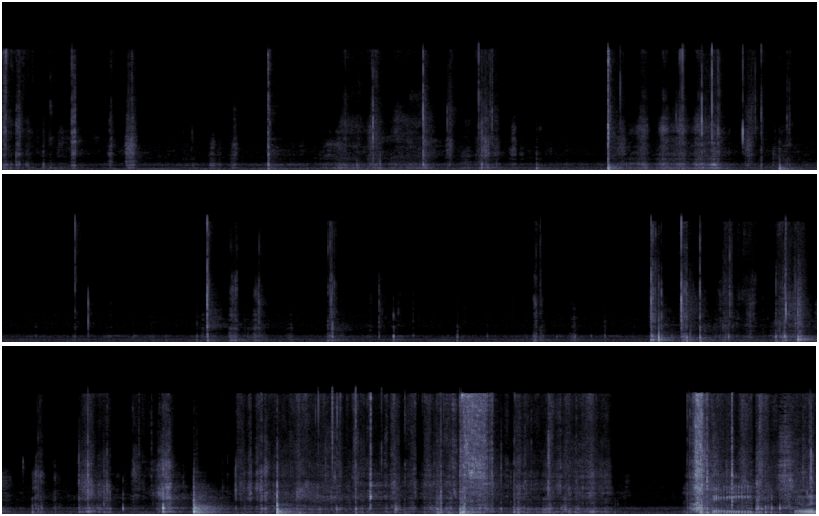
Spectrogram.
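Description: A pocket-knife blade slitting the clear plastic wrap on a cardboard parcel, then the wrap being torn and the box opened: scattered scrapes, clicks and crinkling rustles. The sounds are sparse at first, grow denser and louder in the second half, and end in a loud burst of rustling.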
